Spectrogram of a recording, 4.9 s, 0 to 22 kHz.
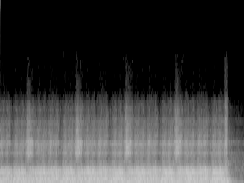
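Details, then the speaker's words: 1990 Ford Mustang GT that sat 25+ years, fresh battery and gas, first start attempt: starter cranks with slow even compression pulses about once a second for four seconds, never fires; no fuel pump heard, relay and inertia switch suspected. "I don't hear any fuel pump. So sometimes when you get under here, the fuel pump relay, and you look under here, 87 to 91, and you can actually turn the key, put your hand on the relay, and hear it click."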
